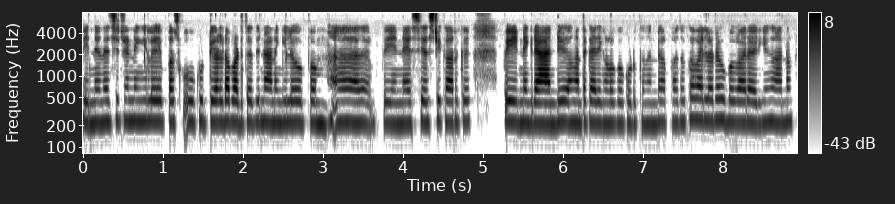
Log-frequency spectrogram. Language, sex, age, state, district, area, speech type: Malayalam, female, 18-30, Kerala, Wayanad, rural, spontaneous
